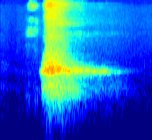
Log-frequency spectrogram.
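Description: A deep breath during a guided full-moon relaxation exercise: a brief, faint intake followed by a long, loud, breathy exhale that gradually fades out.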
